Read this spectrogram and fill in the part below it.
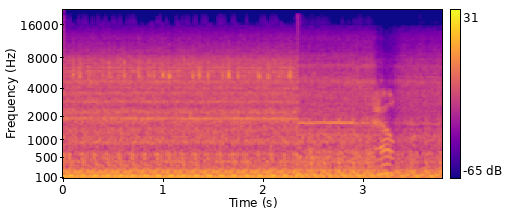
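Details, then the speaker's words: LS-swapped 1999 Chevrolet S-10 pickup with aftermarket AC and self-built fan relays: steady, even idle with a slight tone change as the AC compressor kicks in and fans cycle; sounds healthy, blowing cold air. "Well, dang it. Let me just start this sucker with the AC on and see if y'all can hear them. AC kicks in."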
